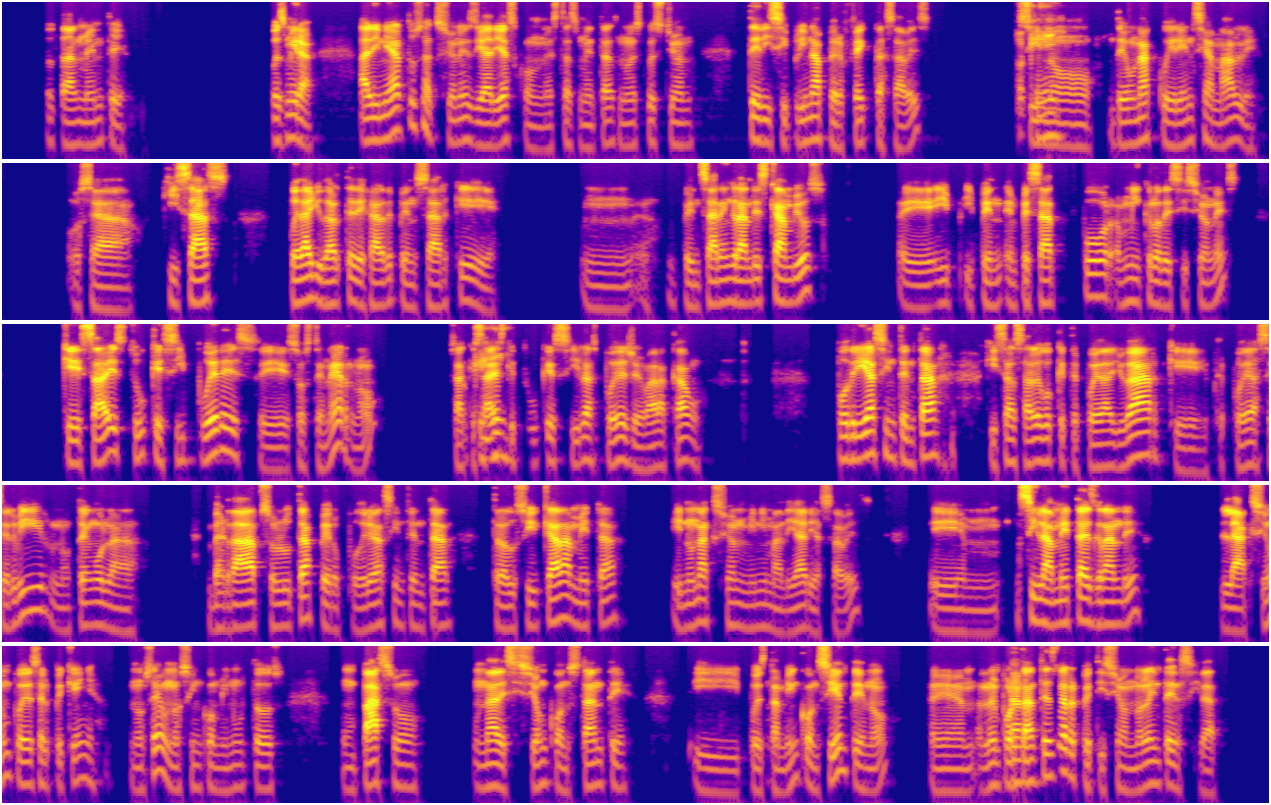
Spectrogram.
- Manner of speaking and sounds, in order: none
- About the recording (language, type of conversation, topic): Spanish, advice, ¿Cómo puedo alinear mis acciones diarias con mis metas?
